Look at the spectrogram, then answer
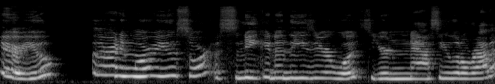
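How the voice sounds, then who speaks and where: A woman performs a put-on character voice. She speaks at a high pitch. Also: moderate pace. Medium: read story. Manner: coarse, rough.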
